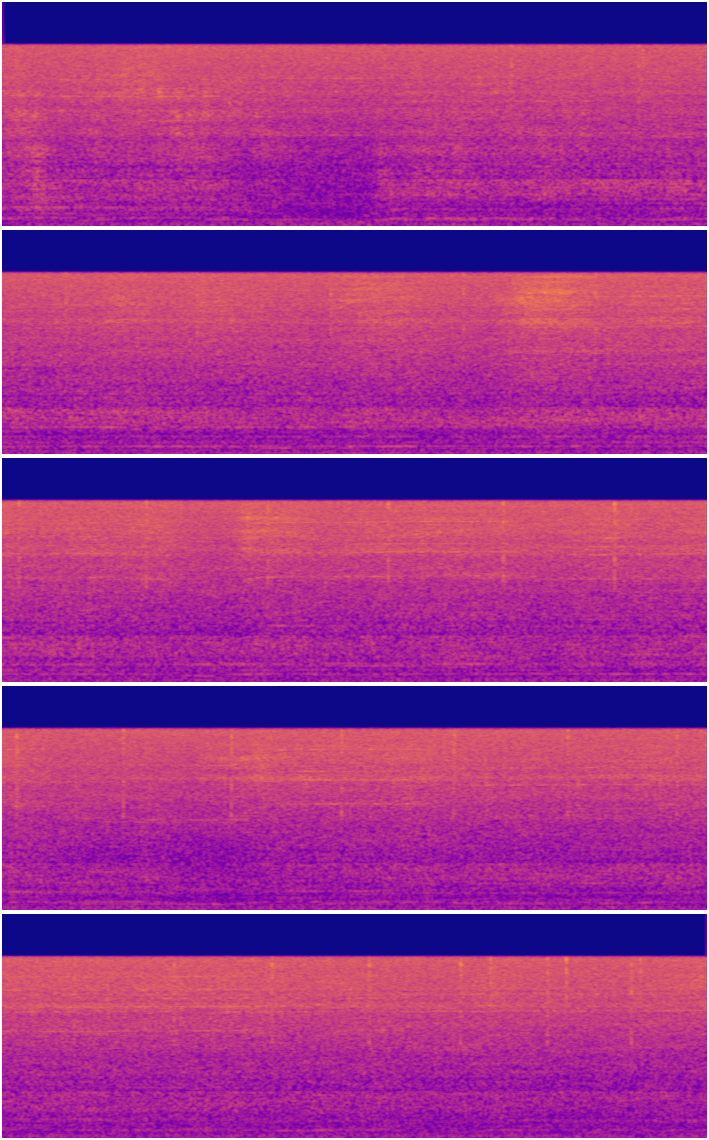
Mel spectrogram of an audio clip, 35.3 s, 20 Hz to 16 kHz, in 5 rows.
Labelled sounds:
16.8	17.1	vessel noise, 3.2 to 3.4 kHz

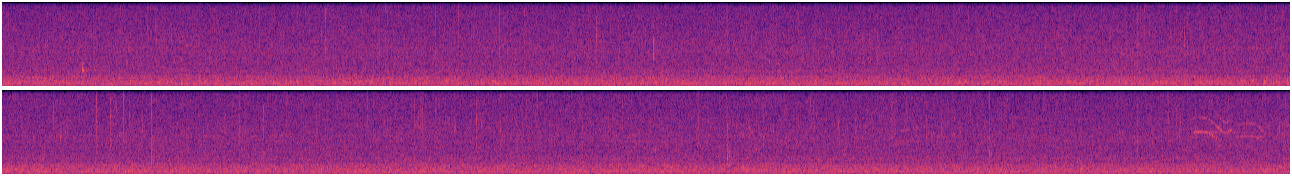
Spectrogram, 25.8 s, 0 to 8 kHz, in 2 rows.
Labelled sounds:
24.8	25.5	Pacific white-sided dolphin, 3.2 to 4.1 kHz

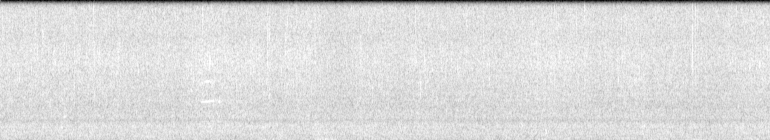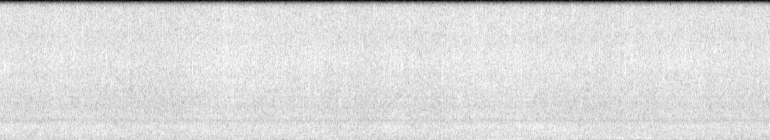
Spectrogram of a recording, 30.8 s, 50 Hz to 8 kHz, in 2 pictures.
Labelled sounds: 4.0	4.3	humpback whale, 2.2 to 2.3 kHz

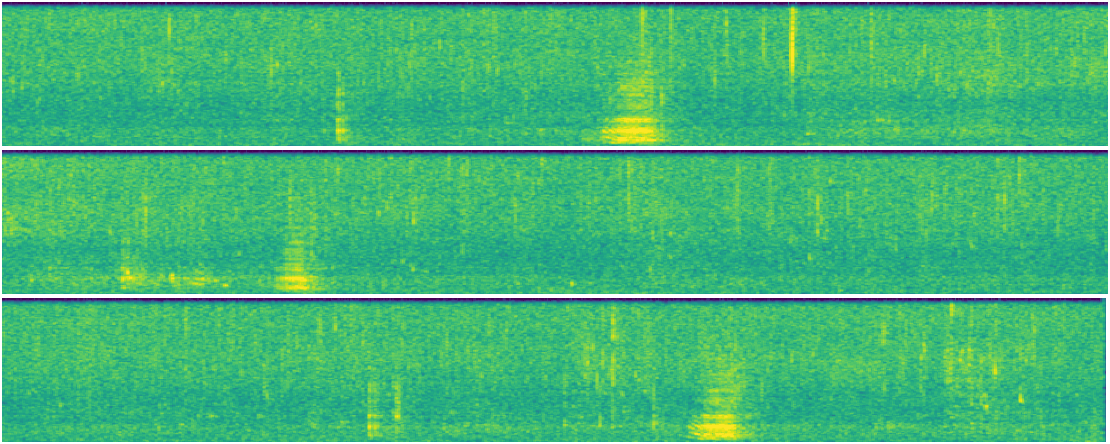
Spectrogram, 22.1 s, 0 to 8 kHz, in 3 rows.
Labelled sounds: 4.0	4.4	croaking sound likely from a nearby submerged object, 0.78 to 1.6 kHz
19.3	19.6	croaking sound likely from a nearby submerged object, 0.78 to 1.0 kHz

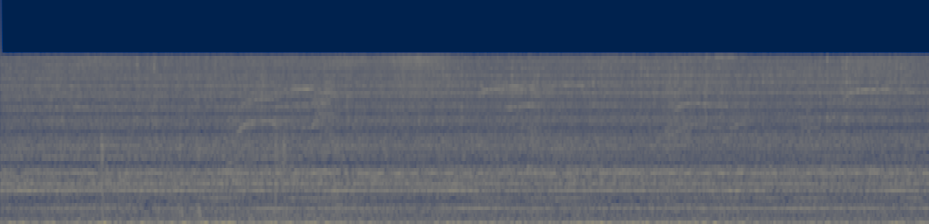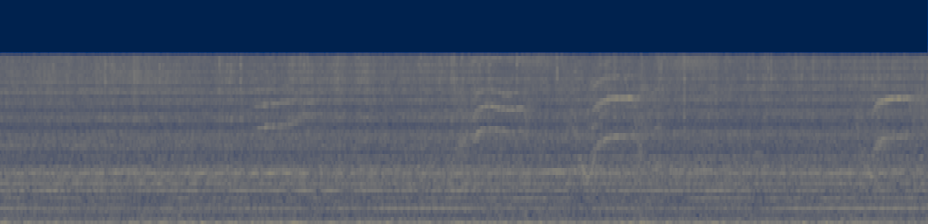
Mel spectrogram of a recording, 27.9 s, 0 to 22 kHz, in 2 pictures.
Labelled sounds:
17.7	18.7	killer whale, 2.1 to 4.2 kHz
20.7	21.9	killer whale, 1.4 to 4.4 kHz

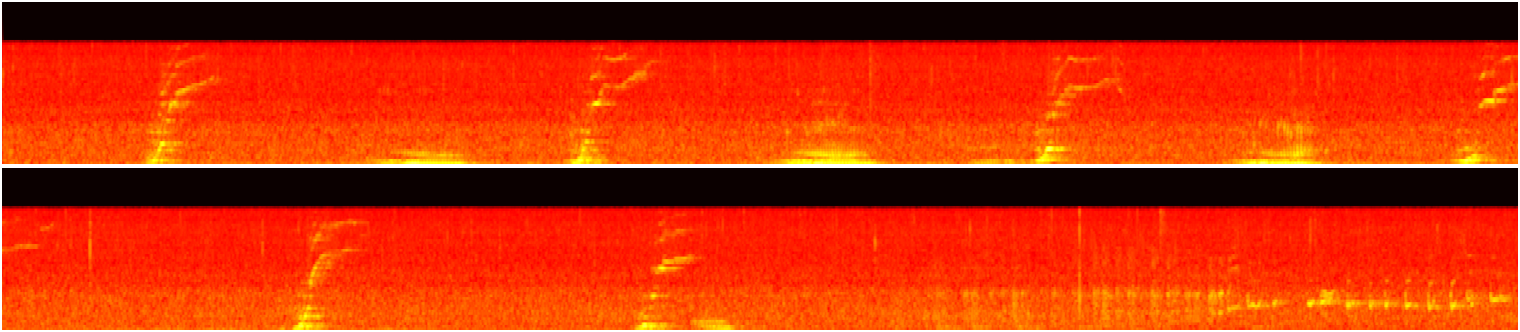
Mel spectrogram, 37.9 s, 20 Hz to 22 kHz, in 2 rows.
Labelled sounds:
2.0	2.8	humpback whale, 1.4 to 5.6 kHz
7.3	8.0	humpback whale, 1.6 to 5.9 kHz
13.0	14.0	humpback whale, 1.2 to 5.3 kHz
18.4	19.4	humpback whale, 1.5 to 5.6 kHz
22.7	23.5	humpback whale, 1.1 to 5.8 kHz
27.1	27.6	humpback whale, 1.5 to 2.4 kHz
35.4	35.6	humpback whale, 0.78 to 1.0 kHz
37.5	37.8	humpback whale, 0.78 to 0.94 kHz

